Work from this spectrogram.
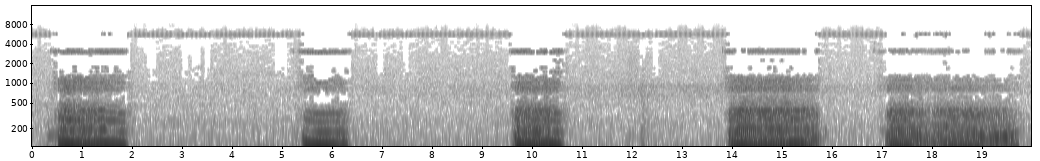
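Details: Webcam recording of a horse snoring as it sleeps: five deep, rasping snores of one to two seconds each, spaced irregularly about three to four seconds apart, with quiet gaps and a faint hum between.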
